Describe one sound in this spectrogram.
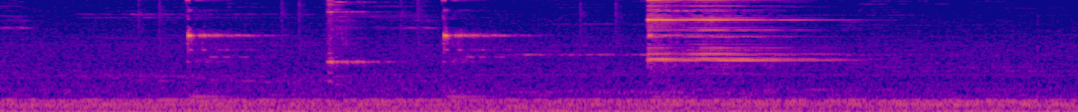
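Short electronic chimes ring out, ending in a brighter, longer chime that fades.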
